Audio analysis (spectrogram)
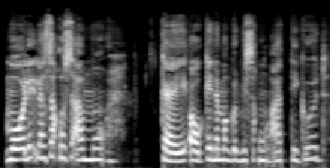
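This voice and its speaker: A woman's voice: fairly high pitch, quick pace, a bit bright, no room sound, clean studio sound. An actress playing an emotional young girlfriend in a Bisaya radio drama, with a Cebuano Filipino accent and a melodramatic delivery. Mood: subdued.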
